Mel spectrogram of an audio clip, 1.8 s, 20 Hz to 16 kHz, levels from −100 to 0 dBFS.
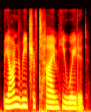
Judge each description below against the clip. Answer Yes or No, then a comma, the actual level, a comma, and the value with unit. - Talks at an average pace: Yes, average, 195 wpm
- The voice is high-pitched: Yes, high, 195 Hz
